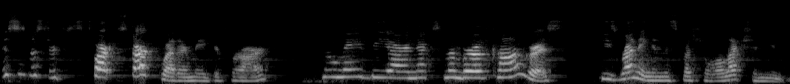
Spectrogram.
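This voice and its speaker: A woman playing a brisk, probing investigator who questions witnesses deliberately in a murder mystery reading. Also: sits high, big pitch swings, sharp tone, muffled recording, a little hiss or hum, exaggerated voice. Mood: composed, dry.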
